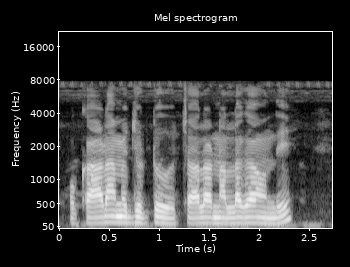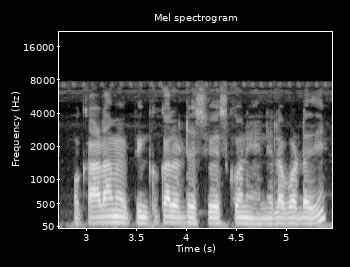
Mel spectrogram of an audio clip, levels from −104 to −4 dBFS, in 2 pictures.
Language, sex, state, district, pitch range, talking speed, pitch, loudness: Telugu, male, Telangana, Mahabubabad, 105-115 Hz, 145 wpm, 110 Hz, -16 LUFS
